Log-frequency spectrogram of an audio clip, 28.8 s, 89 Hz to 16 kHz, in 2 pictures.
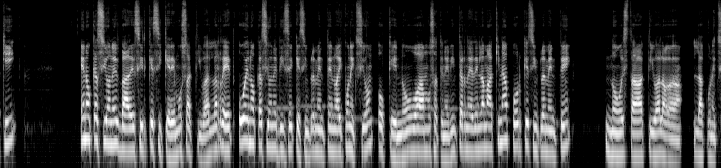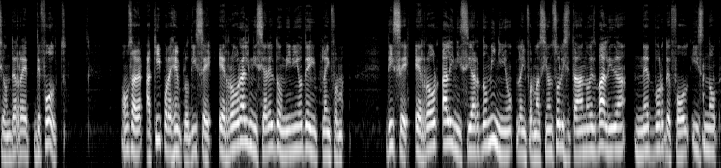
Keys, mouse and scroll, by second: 1.3 click, 6.7 click, 7.1 click, 14.0 click.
